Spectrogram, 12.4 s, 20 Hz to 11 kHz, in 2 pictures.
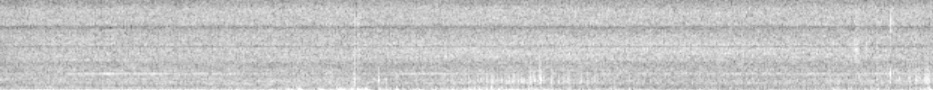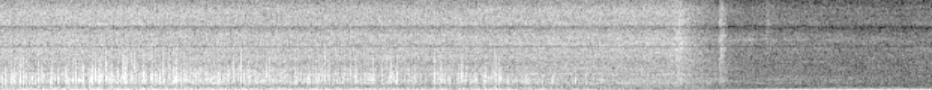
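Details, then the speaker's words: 1979 Chevrolet K10 with newly installed Classic Auto Air aftermarket AC, engine running, compressor jumped, blower on high: loud steady rush of air with some handling noise, then it drops away; fan working normally, cooled to 60 after about 2 minutes. "All right, so as you can hear, that fan's pretty loud."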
